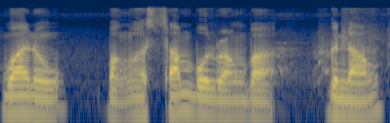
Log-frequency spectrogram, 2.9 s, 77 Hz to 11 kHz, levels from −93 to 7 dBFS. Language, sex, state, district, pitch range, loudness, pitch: Garo, male, Meghalaya, South Garo Hills, 100-115 Hz, -18 LUFS, 110 Hz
